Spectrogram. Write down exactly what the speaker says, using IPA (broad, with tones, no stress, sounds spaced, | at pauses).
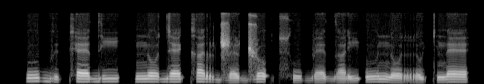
u˥ b ɨ˩ kʰ ɛ˥ d̪ i˥ | n o˥ d ɛ˥ kʰ ɐ˥ r ɖ͡ʐ ɛ˩ ɖ͡ʐ o˥ ʔ t͡sʰ u˩ b ɛ˩ d̪ ɐ˩ ɾ i˥ ʔ u˥ n o˩ r o˩ c n̪ ɛ˥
